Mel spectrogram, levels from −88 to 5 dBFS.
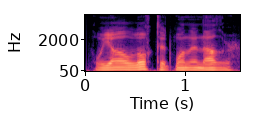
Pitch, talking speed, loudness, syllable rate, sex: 100 Hz, 230 wpm, -15 LUFS, 7.4 syllables/s, male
